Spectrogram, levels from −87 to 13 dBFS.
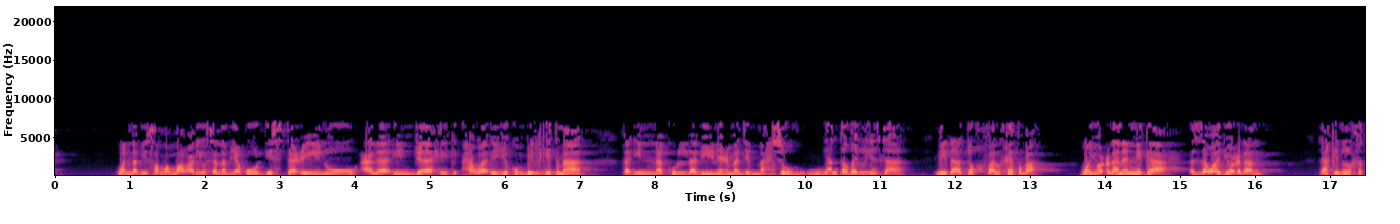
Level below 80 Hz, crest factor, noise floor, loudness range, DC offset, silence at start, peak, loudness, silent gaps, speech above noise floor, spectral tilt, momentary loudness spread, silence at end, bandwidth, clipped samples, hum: -44 dBFS; 14 dB; -63 dBFS; 2 LU; under 0.1%; 0.85 s; -4 dBFS; -18 LUFS; none; 46 dB; -4 dB/octave; 7 LU; 0 s; 7.2 kHz; under 0.1%; none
